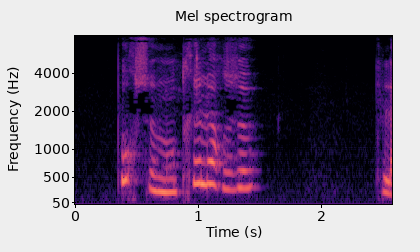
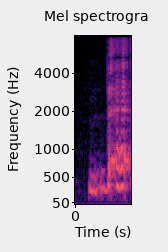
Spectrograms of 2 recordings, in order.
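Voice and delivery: animal cry; 3 dB quieter than usual. A narrator's reading. Animals straining to lay eggs.

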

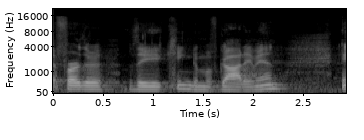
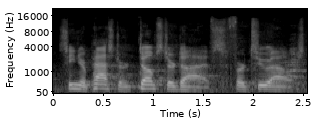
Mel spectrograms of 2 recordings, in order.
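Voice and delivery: mock headline; 4 semitones lower than usual. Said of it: "I just see the headline".

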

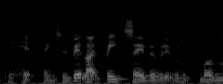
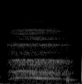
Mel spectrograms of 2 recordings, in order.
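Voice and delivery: sharp gasp; 6 dB quieter than usual. Real, not acted. Reacting to trailer.

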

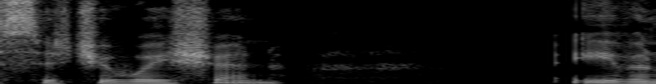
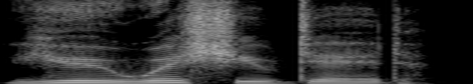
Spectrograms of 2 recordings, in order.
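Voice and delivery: slow, louder grumble; grumbled; 6 dB louder, slower than usual. A narrator's reading. King Robert mocking his son's boast, slow grumble. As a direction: put the boy down with a scoff. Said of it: "King Robert grumbled to his son".

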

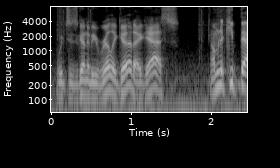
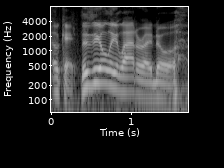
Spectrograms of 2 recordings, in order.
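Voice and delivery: ordinary talk, nothing marked

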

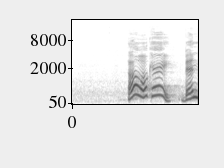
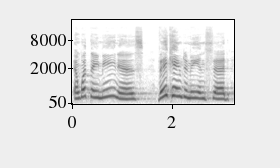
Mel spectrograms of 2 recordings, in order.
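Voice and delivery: ordinary talk, nothing marked

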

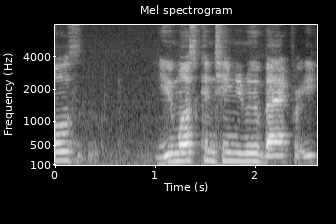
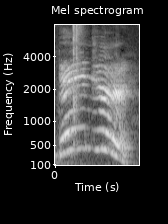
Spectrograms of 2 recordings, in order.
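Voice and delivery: dramatic danger cry. Acted. Playful echo of danger card.

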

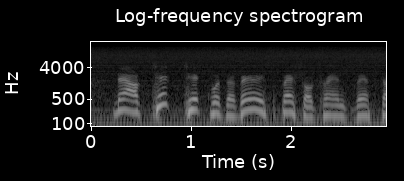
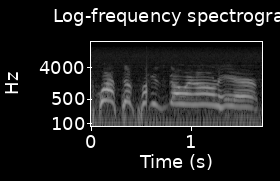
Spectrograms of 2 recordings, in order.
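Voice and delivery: higher, louder panicked cry; mock scream; 7 semitones higher, 3 dB louder than usual. Thrown to the ground, maiden shrieks in mock panic. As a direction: squeal it out in fake terror. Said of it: "Tick Tick screamed to the top of her lungs".

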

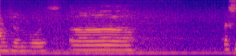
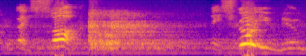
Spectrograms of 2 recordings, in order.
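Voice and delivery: frustrated yelling; 4 semitones higher, 10 dB louder than usual. Real, not acted. Yelling at game opponents.

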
